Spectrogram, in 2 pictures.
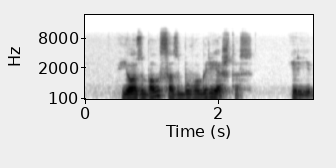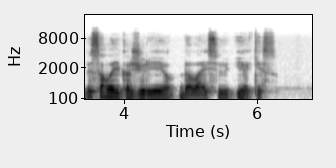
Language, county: Lithuanian, Vilnius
